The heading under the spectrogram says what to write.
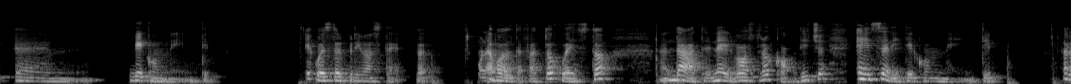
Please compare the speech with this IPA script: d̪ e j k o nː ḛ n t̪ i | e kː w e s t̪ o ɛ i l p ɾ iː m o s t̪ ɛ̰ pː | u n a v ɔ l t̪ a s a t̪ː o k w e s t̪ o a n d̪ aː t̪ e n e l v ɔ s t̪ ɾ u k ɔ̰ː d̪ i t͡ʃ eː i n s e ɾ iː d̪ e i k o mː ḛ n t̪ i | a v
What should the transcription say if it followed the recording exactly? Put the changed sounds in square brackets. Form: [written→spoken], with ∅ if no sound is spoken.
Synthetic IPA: d̪ e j k o [nː→mː] ḛ n t̪ i | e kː w e s t̪ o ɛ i l p ɾ iː m o s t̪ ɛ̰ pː | u n a v ɔ l t̪ a [s→f] a t̪ː o k w e s t̪ o a n d̪ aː t̪ e n e l v ɔ s t̪ ɾ [u→o] k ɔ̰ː d̪ i t͡ʃ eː i n s e ɾ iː [d̪→t̪] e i k o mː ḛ n t̪ i | a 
